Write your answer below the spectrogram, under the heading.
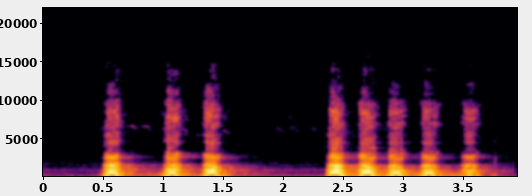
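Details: A dog barks repeatedly, three spaced barks followed after a short gap by a faster run of five barks, each bark sharp and evenly pitched.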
